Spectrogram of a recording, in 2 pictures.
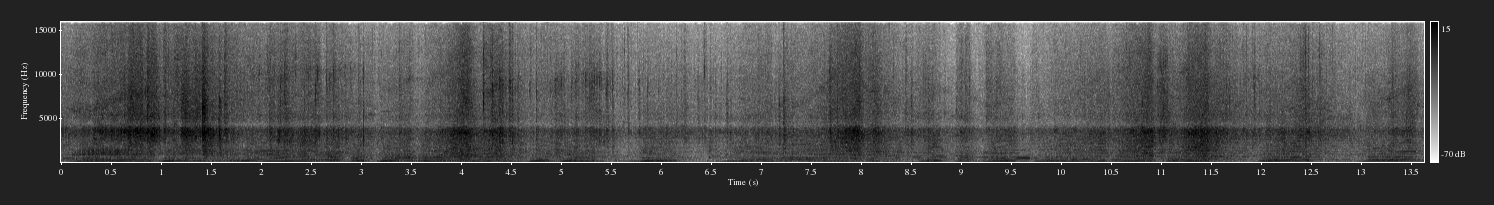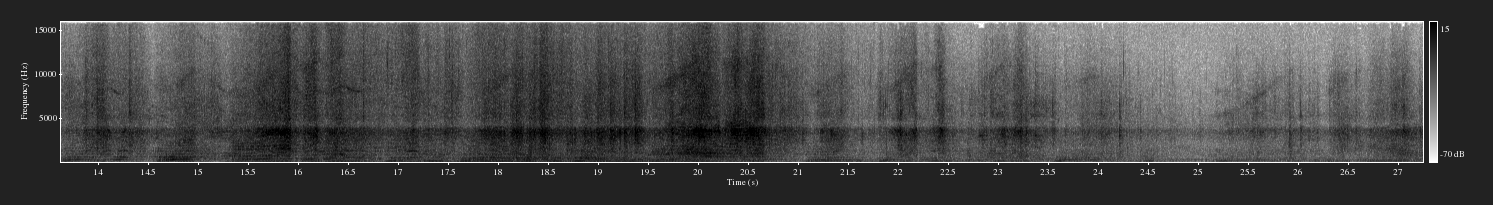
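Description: Formula Offroad buggy's V8 engine revving hard, the pitch rising and falling over and over as the driver works the throttle, with spinning tyres throwing gravel and dirt.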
